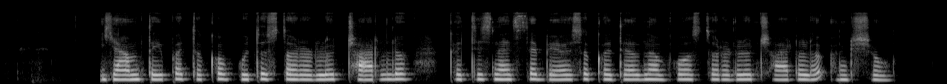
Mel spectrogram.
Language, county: Lithuanian, Vilnius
